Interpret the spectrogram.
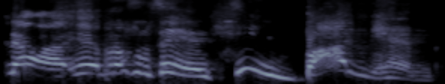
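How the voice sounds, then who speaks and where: A man's voice: extremely high pitch, very animated, unhurried, husky, no room sound. A man in a casual, argumentative debate, talking animatedly with heavy slang and swearing. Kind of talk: casual slangy debate about manga rankings.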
